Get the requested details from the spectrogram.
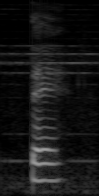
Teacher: त हमारी जीभ दांत को टच करी, इससे स्पष्ट है ये स्पर्श व्यंजन कहा जाता है।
